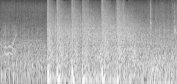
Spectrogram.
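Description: A gun fires several rapid, loud shots.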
